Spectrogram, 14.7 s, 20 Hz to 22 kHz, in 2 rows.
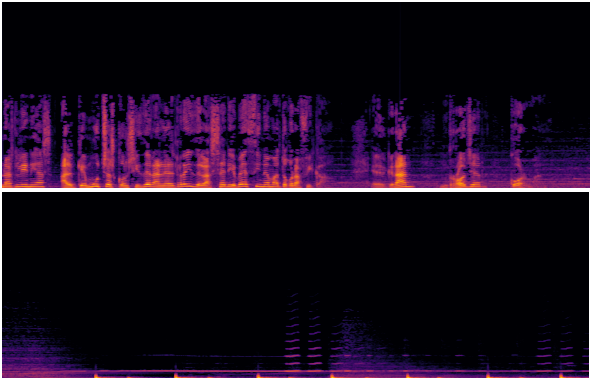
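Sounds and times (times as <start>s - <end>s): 
speech: 0.0s - 6.8s
human heartbeat in low double beats: 8.5s - 14.6s
shimmer of high whistling tones: 8.5s - 14.6s.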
